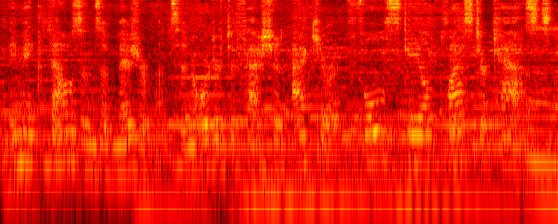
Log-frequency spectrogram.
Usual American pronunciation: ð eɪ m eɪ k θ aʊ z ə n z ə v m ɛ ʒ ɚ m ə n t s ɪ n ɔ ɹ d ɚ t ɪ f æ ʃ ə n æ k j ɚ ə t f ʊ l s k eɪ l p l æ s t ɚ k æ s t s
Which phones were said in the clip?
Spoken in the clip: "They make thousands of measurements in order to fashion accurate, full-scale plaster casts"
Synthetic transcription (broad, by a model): ð eɪ m eɪ k θ aʊ z ə n z ə v m ɛ ʒ ɚ m ə n t s ɪ n ɔ ɹ d ɚ t ɪ f æ ʃ ə n æ k j ɚ ə t f ʊ l s k eɪ l p l æ s t ɚ k æ s t s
